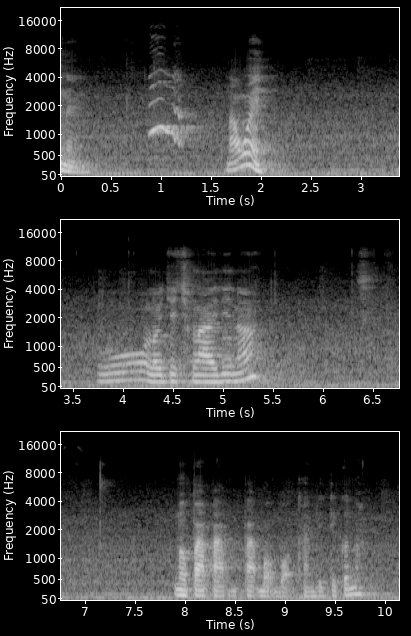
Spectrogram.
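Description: A woman talks playfully in a high voice close by.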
